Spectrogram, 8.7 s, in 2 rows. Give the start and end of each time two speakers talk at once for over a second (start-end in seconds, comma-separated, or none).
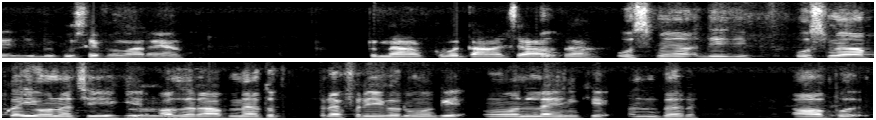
none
